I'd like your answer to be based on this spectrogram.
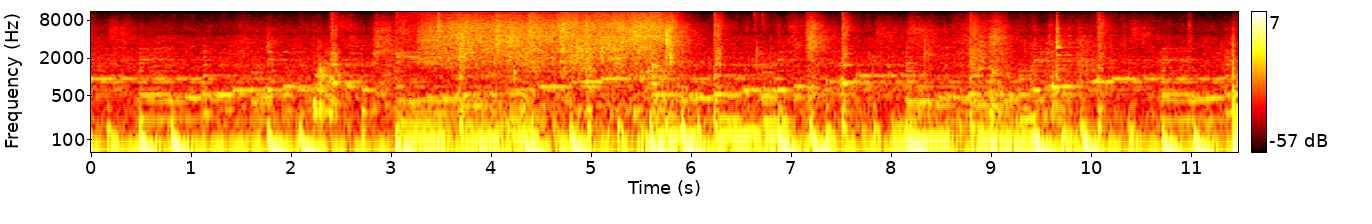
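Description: Garlic cloves sizzling in a pot while cooking chicken soup: a steady, fairly loud crackling fry that swells in the middle, with clinking and stirring sounds on top.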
